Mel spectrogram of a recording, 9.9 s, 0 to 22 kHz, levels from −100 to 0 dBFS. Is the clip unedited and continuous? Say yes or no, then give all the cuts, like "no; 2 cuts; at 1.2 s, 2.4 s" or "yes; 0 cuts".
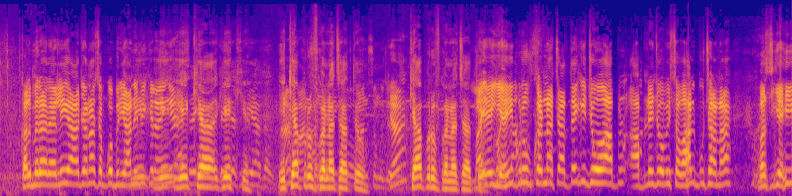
yes; 0 cuts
